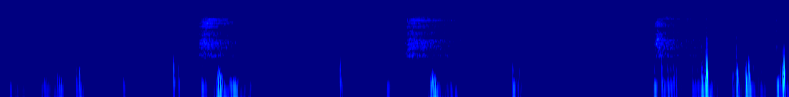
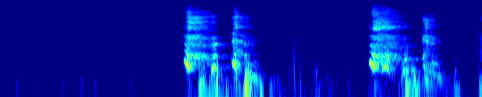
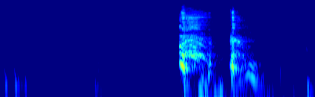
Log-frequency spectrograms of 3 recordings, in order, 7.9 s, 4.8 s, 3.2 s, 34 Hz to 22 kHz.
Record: {
  "exhalation_length": "7.9 s",
  "exhalation_amplitude": 1215,
  "exhalation_signal_mean_std_ratio": 0.41,
  "cough_length": "4.8 s",
  "cough_amplitude": 5359,
  "cough_signal_mean_std_ratio": 0.37,
  "three_cough_length": "3.2 s",
  "three_cough_amplitude": 6298,
  "three_cough_signal_mean_std_ratio": 0.27,
  "survey_phase": "beta (2021-08-13 to 2022-03-07)",
  "age": "45-64",
  "gender": "Male",
  "wearing_mask": "No",
  "symptom_runny_or_blocked_nose": true,
  "smoker_status": "Never smoked",
  "recruitment_source": "REACT",
  "submission_delay": "1 day",
  "covid_test_result": "Negative",
  "covid_test_method": "RT-qPCR"
}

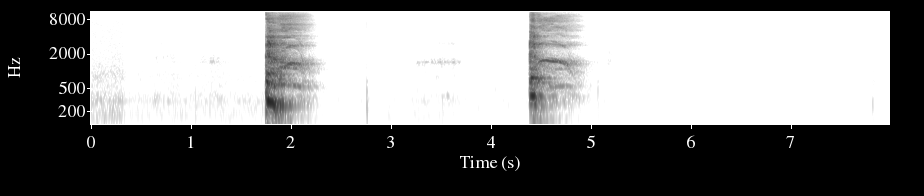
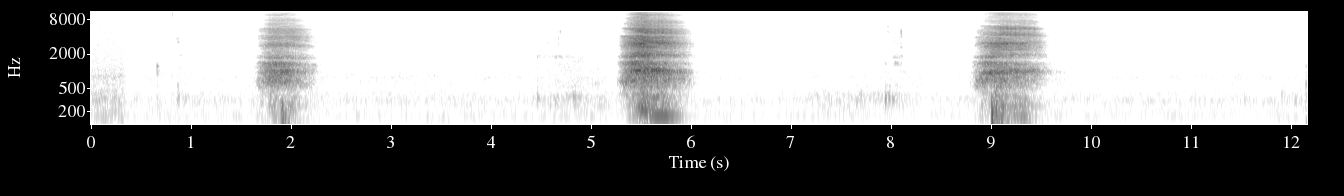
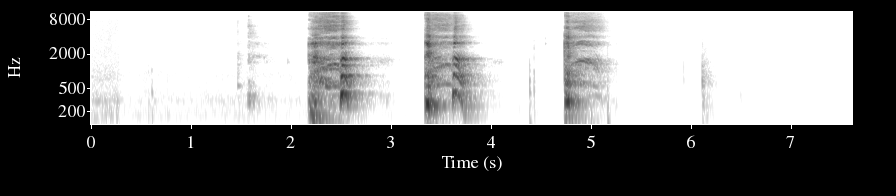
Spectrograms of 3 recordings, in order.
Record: {
  "cough_length": "8.0 s",
  "cough_amplitude": 25412,
  "cough_signal_mean_std_ratio": 0.19,
  "exhalation_length": "12.2 s",
  "exhalation_amplitude": 7217,
  "exhalation_signal_mean_std_ratio": 0.26,
  "three_cough_length": "7.6 s",
  "three_cough_amplitude": 22139,
  "three_cough_signal_mean_std_ratio": 0.26,
  "survey_phase": "beta (2021-08-13 to 2022-03-07)",
  "age": "65+",
  "gender": "Female",
  "wearing_mask": "No",
  "symptom_other": true,
  "smoker_status": "Never smoked",
  "respiratory_condition_asthma": false,
  "respiratory_condition_other": false,
  "recruitment_source": "Test and Trace",
  "submission_delay": "1 day",
  "covid_test_result": "Positive",
  "covid_test_method": "RT-qPCR",
  "covid_ct_value": 18.9,
  "covid_ct_gene": "N gene"
}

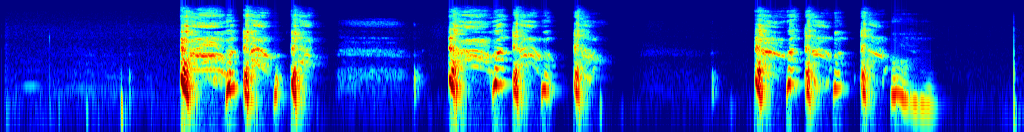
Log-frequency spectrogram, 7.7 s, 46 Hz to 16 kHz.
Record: {
  "three_cough_length": "7.7 s",
  "three_cough_amplitude": 32768,
  "three_cough_signal_mean_std_ratio": 0.35,
  "survey_phase": "beta (2021-08-13 to 2022-03-07)",
  "age": "18-44",
  "gender": "Female",
  "wearing_mask": "No",
  "symptom_runny_or_blocked_nose": true,
  "symptom_fatigue": true,
  "symptom_headache": true,
  "symptom_onset": "12 days",
  "smoker_status": "Ex-smoker",
  "respiratory_condition_asthma": false,
  "respiratory_condition_other": false,
  "recruitment_source": "REACT",
  "submission_delay": "1 day",
  "covid_test_result": "Negative",
  "covid_test_method": "RT-qPCR",
  "influenza_a_test_result": "Negative",
  "influenza_b_test_result": "Negative"
}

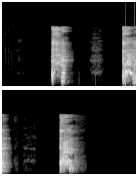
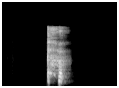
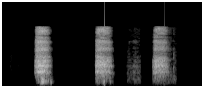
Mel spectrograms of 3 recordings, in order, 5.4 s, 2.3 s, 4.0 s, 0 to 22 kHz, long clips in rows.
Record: {
  "three_cough_length": "5.4 s",
  "three_cough_amplitude": 29172,
  "three_cough_signal_mean_std_ratio": 0.33,
  "cough_length": "2.3 s",
  "cough_amplitude": 29747,
  "cough_signal_mean_std_ratio": 0.28,
  "exhalation_length": "4.0 s",
  "exhalation_amplitude": 9607,
  "exhalation_signal_mean_std_ratio": 0.36,
  "survey_phase": "beta (2021-08-13 to 2022-03-07)",
  "age": "18-44",
  "gender": "Male",
  "wearing_mask": "No",
  "symptom_runny_or_blocked_nose": true,
  "symptom_fatigue": true,
  "symptom_other": true,
  "smoker_status": "Never smoked",
  "respiratory_condition_asthma": false,
  "respiratory_condition_other": false,
  "recruitment_source": "Test and Trace",
  "submission_delay": "2 days",
  "covid_test_result": "Positive",
  "covid_test_method": "RT-qPCR",
  "covid_ct_value": 29.1,
  "covid_ct_gene": "ORF1ab gene",
  "covid_ct_mean": 29.5,
  "covid_viral_load": "200 copies/ml",
  "covid_viral_load_category": "Minimal viral load (< 10K copies/ml)"
}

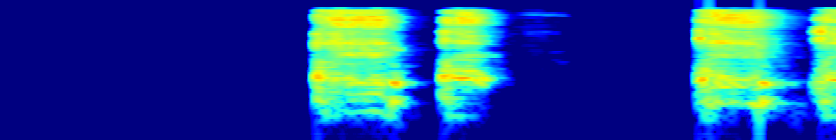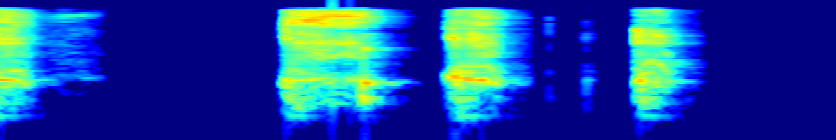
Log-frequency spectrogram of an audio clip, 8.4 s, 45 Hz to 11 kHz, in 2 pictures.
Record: {
  "three_cough_length": "8.4 s",
  "three_cough_amplitude": 32768,
  "three_cough_signal_mean_std_ratio": 0.45,
  "survey_phase": "beta (2021-08-13 to 2022-03-07)",
  "age": "18-44",
  "gender": "Male",
  "wearing_mask": "No",
  "symptom_cough_any": true,
  "symptom_runny_or_blocked_nose": true,
  "symptom_sore_throat": true,
  "symptom_abdominal_pain": true,
  "symptom_fatigue": true,
  "symptom_change_to_sense_of_smell_or_taste": true,
  "smoker_status": "Never smoked",
  "respiratory_condition_asthma": true,
  "respiratory_condition_other": false,
  "recruitment_source": "Test and Trace",
  "submission_delay": "2 days",
  "covid_test_result": "Positive",
  "covid_test_method": "LFT"
}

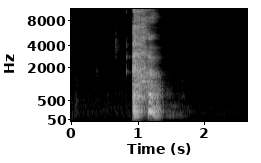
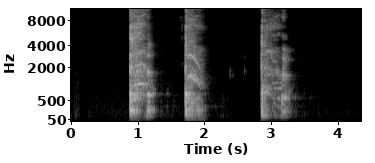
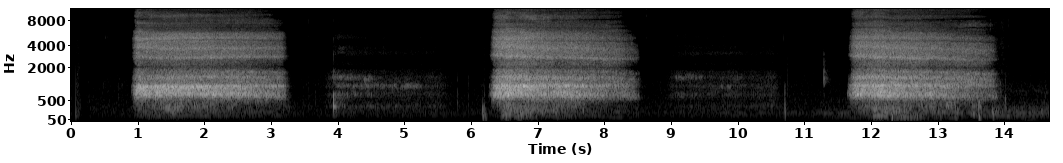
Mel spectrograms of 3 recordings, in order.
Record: {
  "cough_length": "2.6 s",
  "cough_amplitude": 29527,
  "cough_signal_mean_std_ratio": 0.29,
  "three_cough_length": "4.4 s",
  "three_cough_amplitude": 30112,
  "three_cough_signal_mean_std_ratio": 0.34,
  "exhalation_length": "14.7 s",
  "exhalation_amplitude": 11543,
  "exhalation_signal_mean_std_ratio": 0.55,
  "survey_phase": "beta (2021-08-13 to 2022-03-07)",
  "age": "45-64",
  "gender": "Female",
  "wearing_mask": "No",
  "symptom_fatigue": true,
  "smoker_status": "Ex-smoker",
  "respiratory_condition_asthma": false,
  "respiratory_condition_other": false,
  "recruitment_source": "REACT",
  "submission_delay": "2 days",
  "covid_test_result": "Negative",
  "covid_test_method": "RT-qPCR",
  "influenza_a_test_result": "Negative",
  "influenza_b_test_result": "Negative"
}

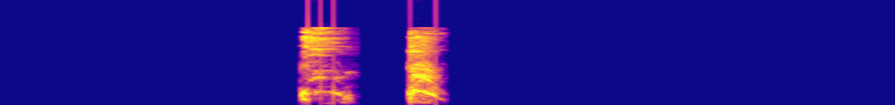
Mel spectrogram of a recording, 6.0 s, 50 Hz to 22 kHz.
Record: {
  "cough_length": "6.0 s",
  "cough_amplitude": 30555,
  "cough_signal_mean_std_ratio": 0.2,
  "survey_phase": "beta (2021-08-13 to 2022-03-07)",
  "age": "18-44",
  "gender": "Female",
  "wearing_mask": "No",
  "symptom_shortness_of_breath": true,
  "symptom_sore_throat": true,
  "symptom_diarrhoea": true,
  "symptom_fatigue": true,
  "smoker_status": "Never smoked",
  "respiratory_condition_asthma": false,
  "respiratory_condition_other": false,
  "recruitment_source": "Test and Trace",
  "submission_delay": "1 day",
  "covid_test_result": "Positive",
  "covid_test_method": "RT-qPCR",
  "covid_ct_value": 29.8,
  "covid_ct_gene": "ORF1ab gene",
  "covid_ct_mean": 30.7,
  "covid_viral_load": "84 copies/ml",
  "covid_viral_load_category": "Minimal viral load (< 10K copies/ml)"
}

